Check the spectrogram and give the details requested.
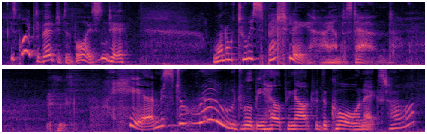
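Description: Catty upper-class English lady: low-pitched, creaky, sugary snobbery, radio drama. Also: wildly swooping pitch, unhurried, pauses often, a little mellow, a little hiss or hum, exaggerated voice. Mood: genteel. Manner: sugary, insinuating. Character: genteel, catty schoolmaster's wife, sweetly snobbish.

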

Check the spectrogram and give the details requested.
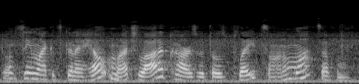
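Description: An actress playing a plain-spoken, skeptical witness with a folksy, rambling manner in a 1950s radio drama. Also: female voice, mid-range voice, lively intonation, fast, lightly acted. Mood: doubtful. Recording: dull, faintly noisy 1950s radio recording.

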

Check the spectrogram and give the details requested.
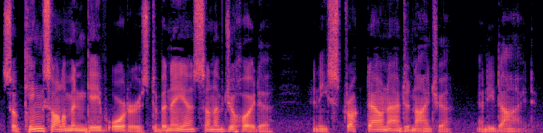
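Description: Male audiobook narrator for scripture; very low pitch, expressive inflection, solemn storytelling. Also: brisk, vocal fry.

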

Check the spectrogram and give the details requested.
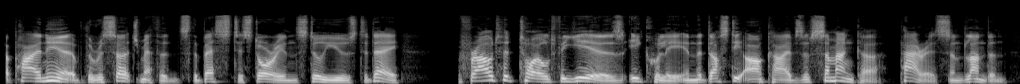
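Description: A man reading a history audiobook as narrator, in a measured, expressive manner with strong emphasis, close to a studio microphone. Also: on the low side, no echo. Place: dry recording booth.

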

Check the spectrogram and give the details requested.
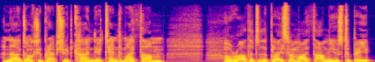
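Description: A man voicing an overwrought but plucky young injured engineer in an audiobook, excitable, earnest and well-mannered. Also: on the high side, brisk, no echo, clean studio sound, pitched above the performer's own voice, close to an everyday voice. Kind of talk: audiobook character voice.

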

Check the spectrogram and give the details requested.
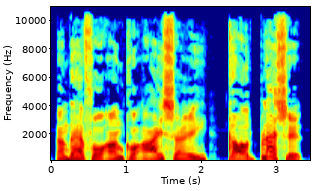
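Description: A man voicing a cheerful, warm-hearted young gentleman in a storybook reading, earnest and emphatic. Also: a little high, wildly swooping pitch, unhurried, no echo, clean studio sound, voice pushed up, full character voice. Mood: earnest pleading.

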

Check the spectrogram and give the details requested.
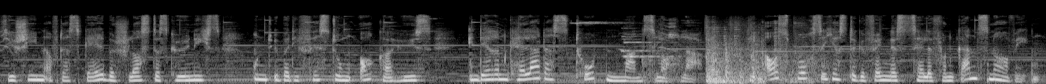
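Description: A woman's voice: medium pitch, normal speed, music in the background. A woman narrating a scripted radio play for children as its storyteller.

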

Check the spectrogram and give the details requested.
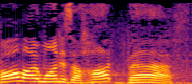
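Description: A woman's voice: sits high, lively intonation, unhurried, a bit bright. An actress playing a practical, weary working mother and manager in an audio drama. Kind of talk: full-cast audio drama acting. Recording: muffled, slightly noisy recording.

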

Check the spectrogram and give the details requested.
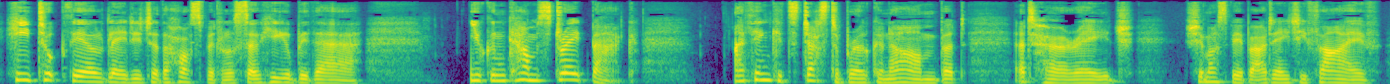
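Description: A woman's voice: low-pitched, lively intonation, moderate pace, a little mellow, no room sound, studio quality. Woman voicing a firm, reassuring estate manager. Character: firm, protective male estate manager, steady and caring.

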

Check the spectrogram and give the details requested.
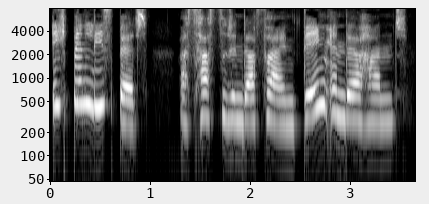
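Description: A woman's voice: high voice, expressive, normal speed, no echo, studio quality. A woman playing a curious, polite little witch girl in a children's audiobook, asking things eagerly. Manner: bright-eyed, inquisitive questioning.

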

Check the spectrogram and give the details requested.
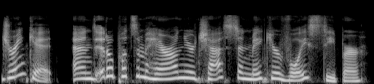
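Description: A woman voicing a pushy, upbeat young female fitness trainer who coaxes loudly. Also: high-pitched, big pitch swings, moderate pace, dry recording, studio quality, pitched above the performer's own voice. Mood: coaxing. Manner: pushy, cheerful, loud coaxing.

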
